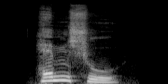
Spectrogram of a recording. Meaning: 1. break block (a transportable device used to slow down or stop moving railway cars) 2. chock, wheel chock, scotch 3. hindrance
- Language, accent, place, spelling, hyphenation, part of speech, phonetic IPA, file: German, Germany, Berlin, Hemmschuh, Hemm‧schuh, noun, [ˈhɛmˌʃuː], De-Hemmschuh.ogg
